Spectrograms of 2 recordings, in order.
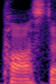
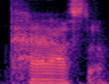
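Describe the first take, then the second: First: Pasta is said the common way. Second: Pasta is said the Canadian way. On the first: "pronounced pasta to most people" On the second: "I'm Canadian. I pronounce it pasta"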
